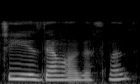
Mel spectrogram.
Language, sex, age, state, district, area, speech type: Kashmiri, female, 45-60, Jammu and Kashmir, Ganderbal, rural, spontaneous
